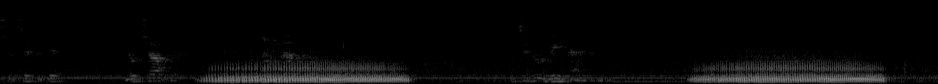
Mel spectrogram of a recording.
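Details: Snoring female dog asleep: two long, rattling, fluttering snores about five seconds apart with quiet pauses between.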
